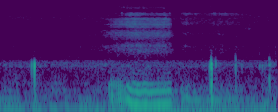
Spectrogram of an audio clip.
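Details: Sleeping Basset Hound with a pillow: low rumbling, fluttering snore during one breath, with a few soft clicks around it; snoring.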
